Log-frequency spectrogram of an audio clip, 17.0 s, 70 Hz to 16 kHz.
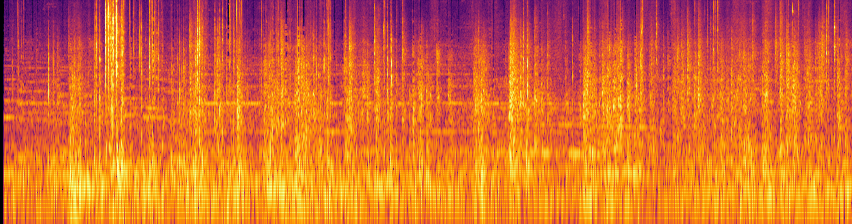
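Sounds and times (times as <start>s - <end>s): marbles clicking on wooden run: 0.3s - 8.6s.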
